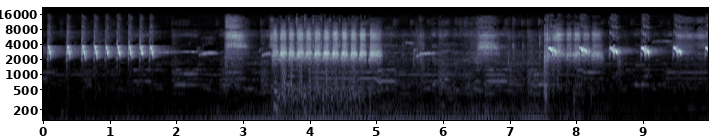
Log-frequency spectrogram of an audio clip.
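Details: Green leafbird kept in a cage, singing to spur others: rapid trill of sharp notes, a harsh buzzy burst, a long rattling series, then loud clipped whistles repeated about twice a second.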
